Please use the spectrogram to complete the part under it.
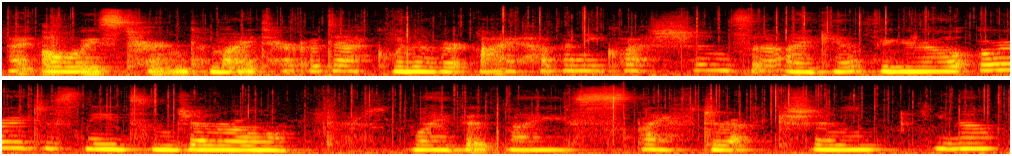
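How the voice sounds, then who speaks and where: A woman playing a friendly, darkly quirky witch shopkeeper in an ASMR roleplay, speaking softly and breathily with gentle, coaxing sales patter that often drops to a whisper. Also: high-pitched, steady tone, moderate pace, gravelly, reverberant, slight background noise, poor audio. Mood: helpful, gentle.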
